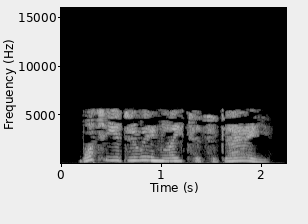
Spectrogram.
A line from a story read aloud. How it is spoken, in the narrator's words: She asked sleepily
